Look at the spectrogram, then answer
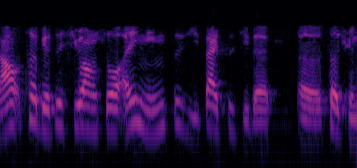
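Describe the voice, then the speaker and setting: A man's voice at a fairly quick pace, with lively intonation. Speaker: national tourism official. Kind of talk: radio interview. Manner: hesitant, many fillers.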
